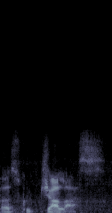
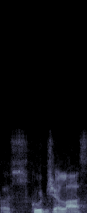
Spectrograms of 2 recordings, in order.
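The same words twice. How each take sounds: First: The stress falls on the syllable cha. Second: The stress falls on the syllable cu. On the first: The speaker calls it wrong. "instead of" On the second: The speaker calls it right. "where the natural accent used to be"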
